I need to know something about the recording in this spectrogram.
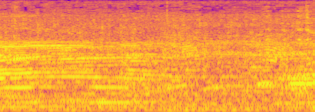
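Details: Cattle unloading from a truck at a market give a steady, low, droning moo held for the whole moment, with a faint murmur of voices around them.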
